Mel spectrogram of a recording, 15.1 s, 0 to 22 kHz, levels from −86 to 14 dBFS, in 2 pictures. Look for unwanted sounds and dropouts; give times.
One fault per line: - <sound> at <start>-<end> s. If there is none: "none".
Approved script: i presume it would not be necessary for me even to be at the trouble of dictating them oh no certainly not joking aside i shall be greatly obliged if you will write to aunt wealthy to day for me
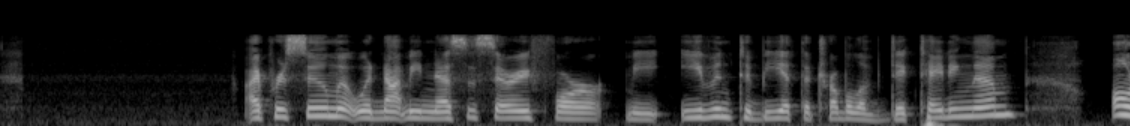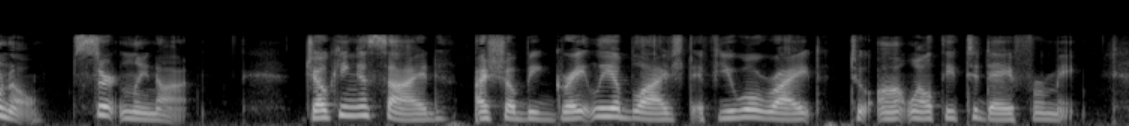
none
